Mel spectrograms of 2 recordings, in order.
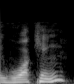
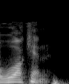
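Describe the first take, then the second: First: The ending is a full ng sound. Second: The ending is a plain n sound. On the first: The speaker calls it right. "You had to say" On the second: The speaker calls it wrong. "she would not allow us to say things like"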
